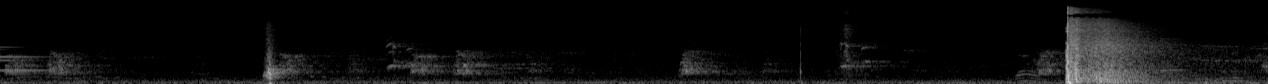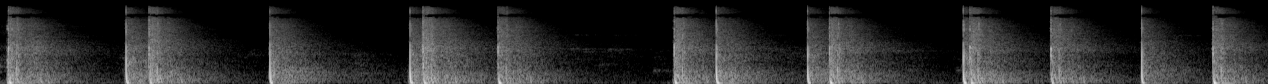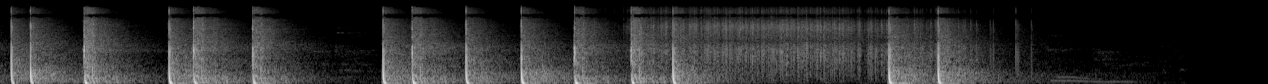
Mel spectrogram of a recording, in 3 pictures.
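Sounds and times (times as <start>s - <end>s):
firework bangs: 10.7s - 12.0s, 12.6s - 18.7s, 19.4s - 35.9s
firework crackle: 10.7s - 16.1s, 16.8s - 18.7s, 19.4s - 35.9s.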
